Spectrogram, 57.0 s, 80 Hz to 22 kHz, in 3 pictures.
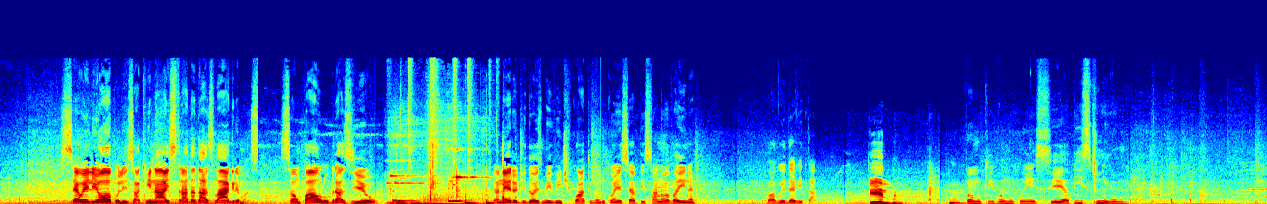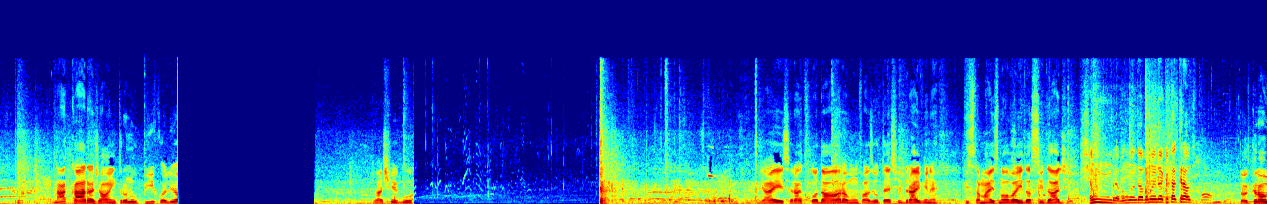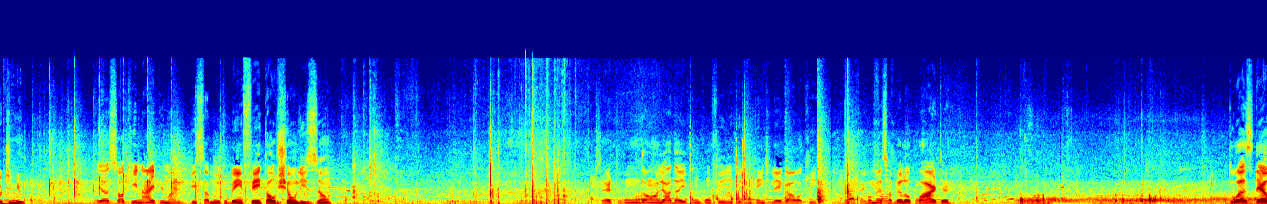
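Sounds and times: sharp crack: 0:27.9 - 0:29.1
crowd voices: 0:28.0 - 0:39.6, 0:40.3 - 0:57.0
skateboards clacking on concrete: 0:34.4 - 0:51.4, 0:52.3 - 0:56.9
skateboard wheels rattling: 0:42.6 - 0:47.6, 0:52.3 - 0:57.0.

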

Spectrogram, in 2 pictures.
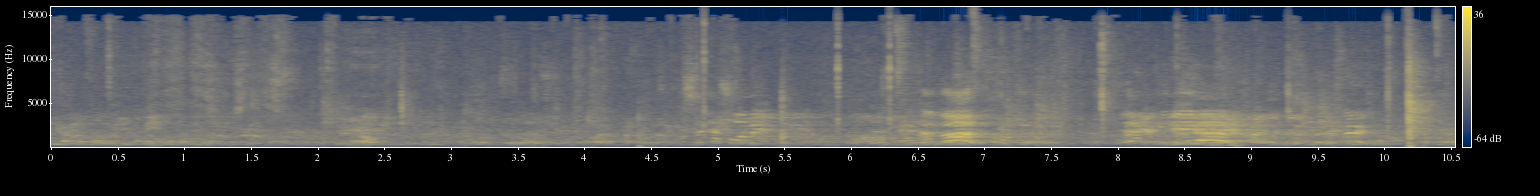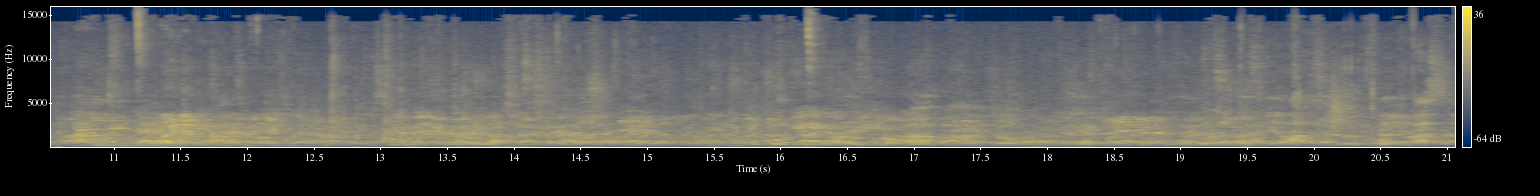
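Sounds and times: ball kick thump: 0:10.2 - 0:10.4.

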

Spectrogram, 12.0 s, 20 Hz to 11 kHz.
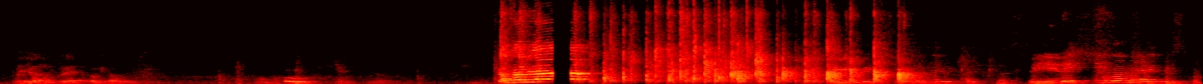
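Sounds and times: people clapping: 0:05.0 - 0:09.5.

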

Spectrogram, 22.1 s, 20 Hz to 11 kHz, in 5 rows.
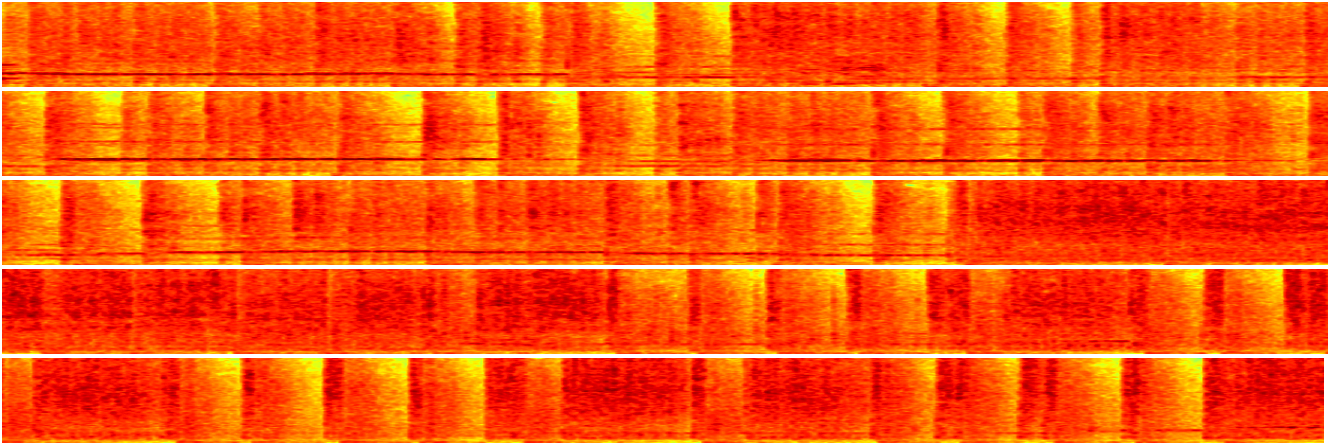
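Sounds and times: faint flute melody: 0:00.0 - 0:22.0
snare and bass drums marching: 0:00.0 - 0:22.0.

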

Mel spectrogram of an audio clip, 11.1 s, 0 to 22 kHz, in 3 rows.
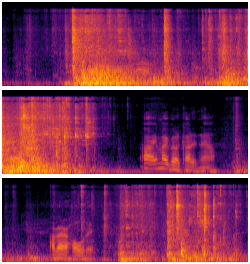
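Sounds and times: sheet metal scraping and rattling: 0:00.7 - 0:05.7, 0:07.1 - 0:11.0.

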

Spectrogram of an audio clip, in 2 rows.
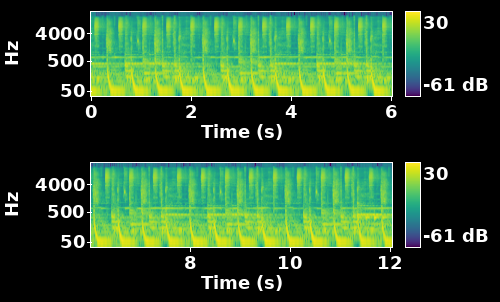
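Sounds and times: hi-hats: 0:00.0 - 0:12.0
techno kick drum: 0:00.0 - 0:12.0
held synth tone: 0:03.4 - 0:09.7, 0:11.3 - 0:12.0.

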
